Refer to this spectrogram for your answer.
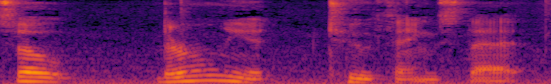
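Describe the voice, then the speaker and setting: A man speaks quietly. His pace is fairly slow. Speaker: vlogger reviewing movies. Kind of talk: casual vlog commentary. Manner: quiet, lowered voice.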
